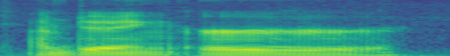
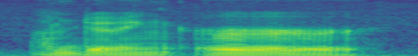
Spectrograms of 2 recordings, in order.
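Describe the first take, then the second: The two takes are said the same way.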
